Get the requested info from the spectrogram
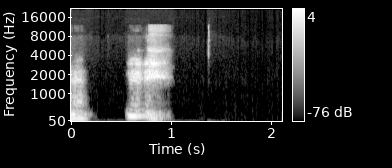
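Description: A man's voice speaking briefly: the end of one phrase, then one more short utterance, followed by a single faint click.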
